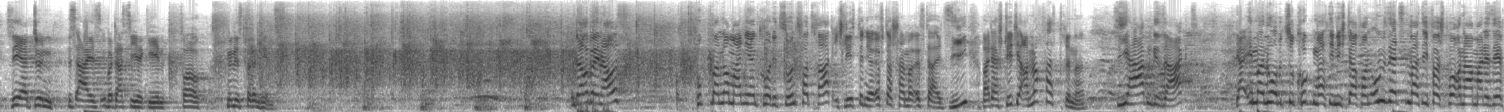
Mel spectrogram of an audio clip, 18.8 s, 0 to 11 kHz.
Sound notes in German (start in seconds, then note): 5.9 Beifall bei der SPD, der LINKEN und der FDP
